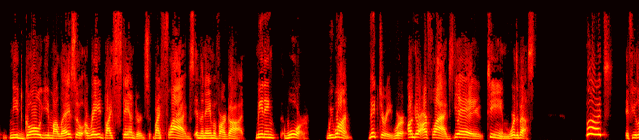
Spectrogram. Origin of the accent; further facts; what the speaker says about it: United States; I love being American. I love America. I am a patriot.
